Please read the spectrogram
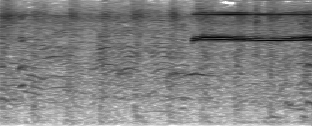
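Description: Referee's whistle blown once near the end, a steady high tone lasting under a second, signalling the end of the play, over crowd chatter.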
